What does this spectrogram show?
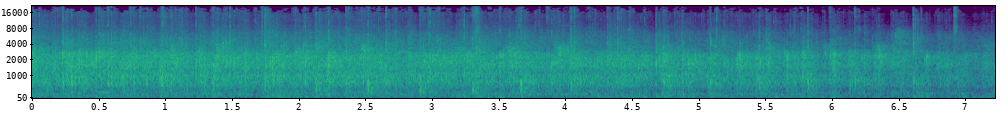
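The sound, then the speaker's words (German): Steady audience applause fills the whole stretch, a dense wash of many hands clapping at an even level that tapers off only slightly toward the end, with no talking over it. “Großes Dankeschön, das ist euer Applaus.”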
